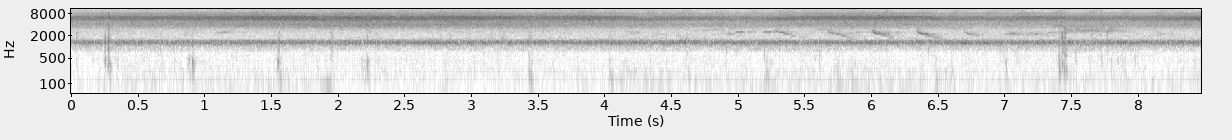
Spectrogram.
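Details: The Brood X 17-year periodical cicadas in Oregon Ridge Park, Maryland, on 26 May 2021, hiss and drone in a dense, steady chorus with other cicadas. Short notes from birds, including red-winged blackbirds and catbirds, and a few clicks break through.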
